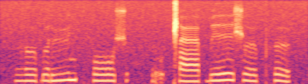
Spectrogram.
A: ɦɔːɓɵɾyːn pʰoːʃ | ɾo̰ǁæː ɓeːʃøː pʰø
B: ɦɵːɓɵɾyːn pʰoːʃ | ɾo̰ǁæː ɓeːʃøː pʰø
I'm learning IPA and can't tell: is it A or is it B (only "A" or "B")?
B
